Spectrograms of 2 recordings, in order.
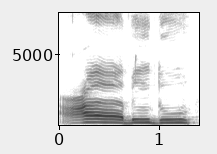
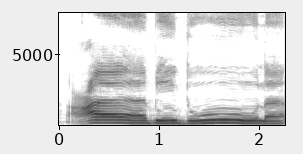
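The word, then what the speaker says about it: أَعْبُدُ: হামজা আন জবর আ অনেকে আবুদু বলে আইনটি বাদ দিয়ে বাদ দেয় আইনের উচ্চারণ চাপ দিয়ে আবুদু আবুদে আবুদ এভাবে উচ্চারণ করতে হবে এরপরে ওয়ালা আনা আবিদুম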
